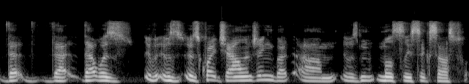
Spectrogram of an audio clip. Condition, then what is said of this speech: Stuttering. I like to say I have a voice made for print.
